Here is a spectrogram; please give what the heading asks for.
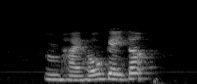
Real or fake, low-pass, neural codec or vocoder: real; 5.4 kHz; none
